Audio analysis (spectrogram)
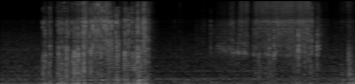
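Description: Tarot cards from a Joyseeker Tarot & Oracle deck riffle-shuffled twice in quick succession, a crisp fluttering rush close by, separated by a brief pause.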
